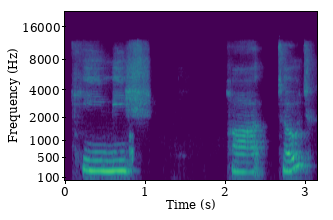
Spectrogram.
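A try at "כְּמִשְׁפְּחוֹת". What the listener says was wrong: That's that letter after the pay is a chet. Kamishpachot. Right, just like your mishpacha. It's the plural of mishpacha.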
